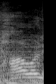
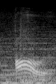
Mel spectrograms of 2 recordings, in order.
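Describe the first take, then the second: First: The word begins with an audible h sound. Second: The word begins with no h sound. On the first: The speaker calls it wrong. "we cannot say" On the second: The speaker calls it right. "the correct pronunciation is"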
